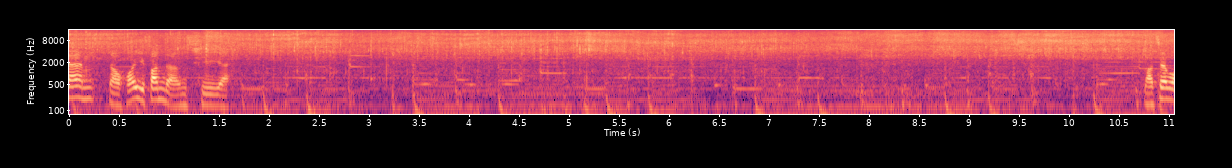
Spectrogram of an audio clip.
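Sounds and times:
meat sizzling in hot oil: 0.0 - 11.0.

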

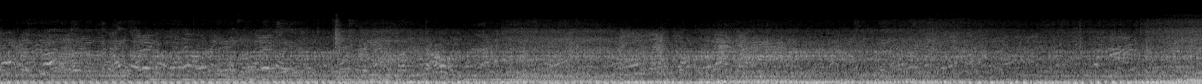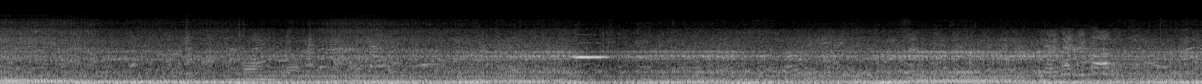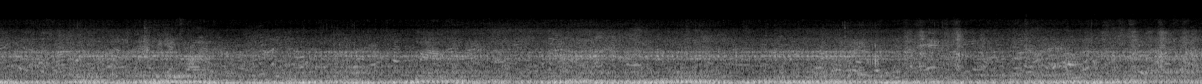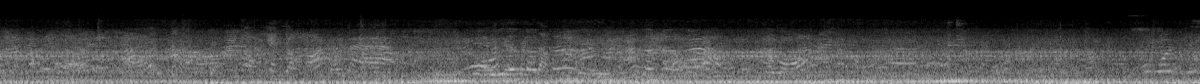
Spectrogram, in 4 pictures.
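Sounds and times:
people talking: 0.0 - 48.0
street and traffic rumble: 0.0 - 48.0.

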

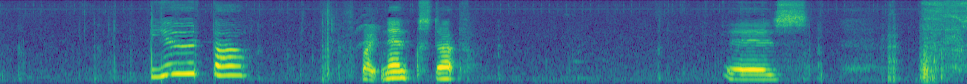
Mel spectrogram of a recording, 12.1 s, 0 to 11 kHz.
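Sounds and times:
person speaking: 4.4 - 5.9.

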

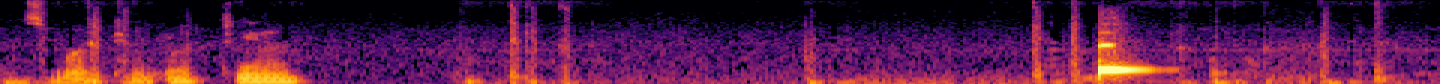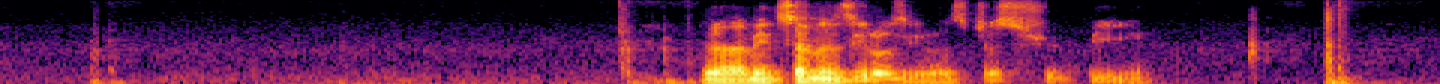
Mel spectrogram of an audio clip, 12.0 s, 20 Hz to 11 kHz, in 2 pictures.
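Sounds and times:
loud electronic beep: 4.6 - 4.9
faint keyboard clicks: 11.2 - 11.8.

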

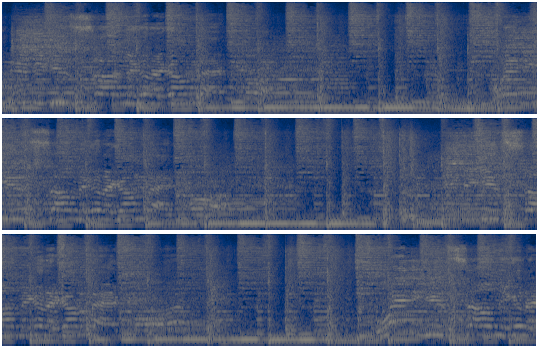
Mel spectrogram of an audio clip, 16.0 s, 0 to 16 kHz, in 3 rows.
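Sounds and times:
bass line: 0.0 - 16.0
distorted electric guitars: 0.0 - 16.0
drum kit beat: 0.0 - 16.0.

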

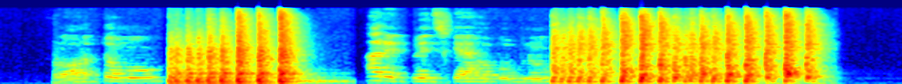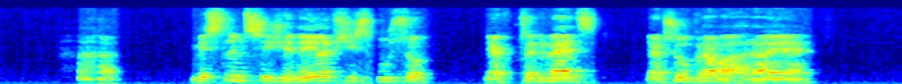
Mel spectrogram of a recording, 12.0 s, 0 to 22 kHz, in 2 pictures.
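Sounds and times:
drum kit fast roll: 1.2 - 2.1, 3.7 - 5.6.

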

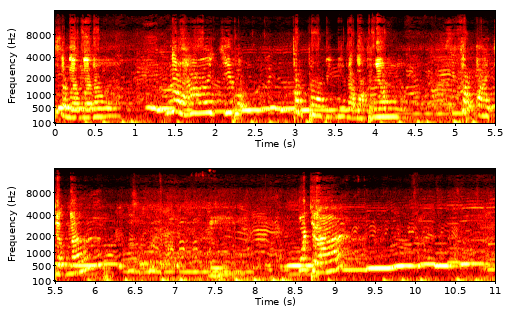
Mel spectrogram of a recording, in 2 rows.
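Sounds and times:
drums beating: 0.0 - 11.0.

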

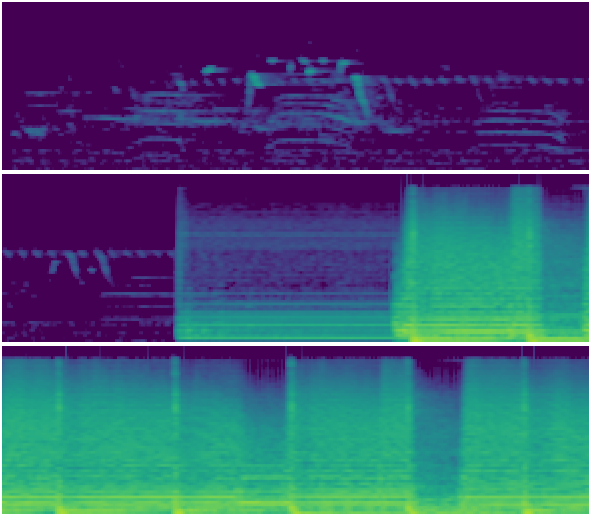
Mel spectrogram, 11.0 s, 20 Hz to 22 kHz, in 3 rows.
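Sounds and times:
birds chirping and trilling: 0.1 - 4.8
droning music chord: 4.8 - 11.0.

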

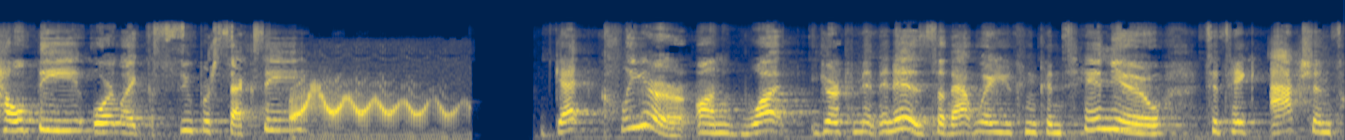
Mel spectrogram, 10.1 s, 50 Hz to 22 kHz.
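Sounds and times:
cartoon boing wobbling tone: 2.2 - 3.6.

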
